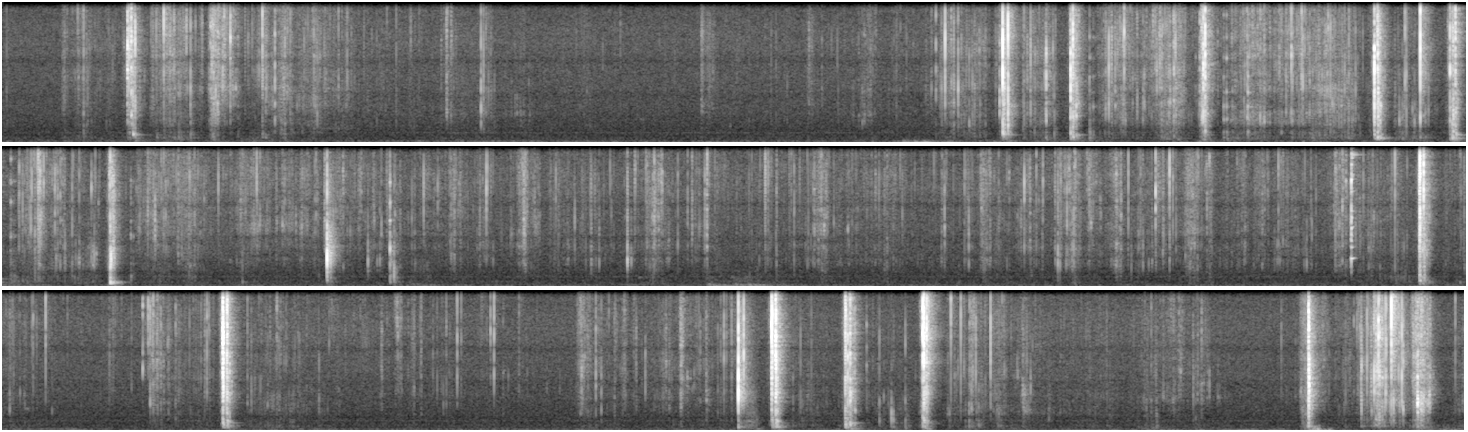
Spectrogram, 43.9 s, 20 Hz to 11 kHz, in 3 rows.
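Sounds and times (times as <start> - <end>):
slime crackling and squishing: 0.0 - 6.3, 6.9 - 43.9
slime popping: 9.3 - 29.4, 35.0 - 39.5.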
